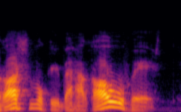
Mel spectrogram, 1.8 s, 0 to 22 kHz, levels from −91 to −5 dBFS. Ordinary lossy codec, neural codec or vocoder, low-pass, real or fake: none; none; 7.2 kHz; real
